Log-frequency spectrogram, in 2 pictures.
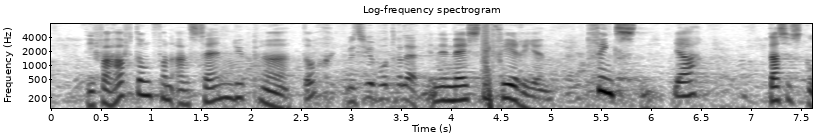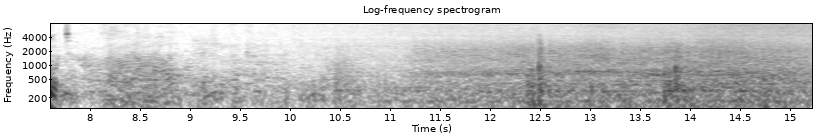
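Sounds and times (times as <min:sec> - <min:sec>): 
speech: 0:00.4 - 0:07.9
moving train to Dieppe rumbling: 0:09.4 - 0:15.2
sharp clacks from the rails: 0:09.9 - 0:15.2.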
